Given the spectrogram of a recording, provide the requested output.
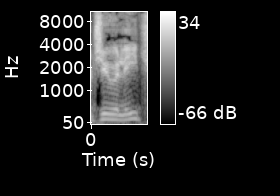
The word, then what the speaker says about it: Dua Lipa: Is that how you say her name? – Oh, Dua Lipa.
